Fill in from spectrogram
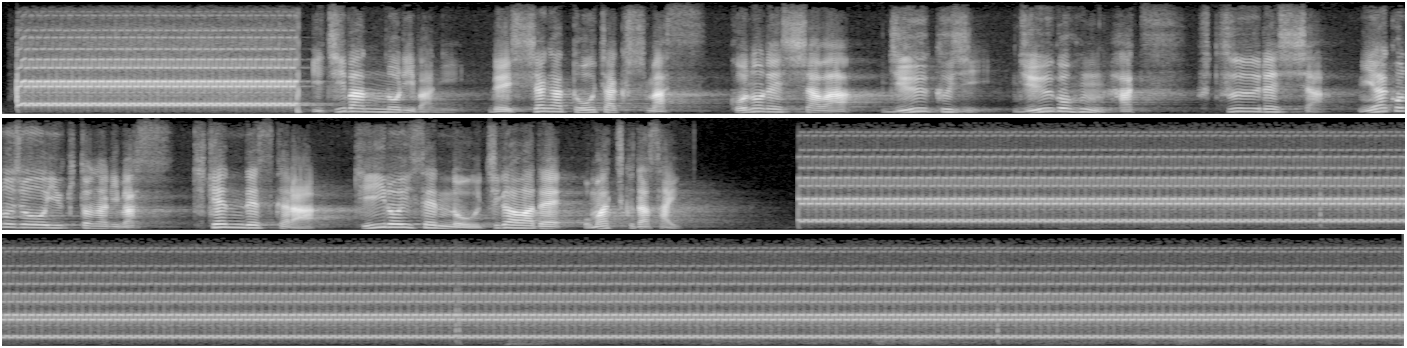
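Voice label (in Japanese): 1番のりば接近放送（折り返し・都城行き）, 男声放送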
